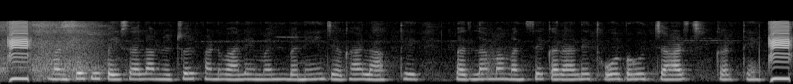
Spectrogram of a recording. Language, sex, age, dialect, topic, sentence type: Chhattisgarhi, female, 25-30, Central, banking, statement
